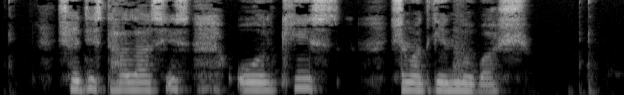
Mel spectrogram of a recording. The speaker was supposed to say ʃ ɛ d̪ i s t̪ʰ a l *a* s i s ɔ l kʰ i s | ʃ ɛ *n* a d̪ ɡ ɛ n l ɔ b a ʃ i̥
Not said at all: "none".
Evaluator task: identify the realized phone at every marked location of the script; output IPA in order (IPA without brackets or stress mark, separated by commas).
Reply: a, m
